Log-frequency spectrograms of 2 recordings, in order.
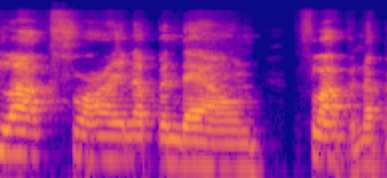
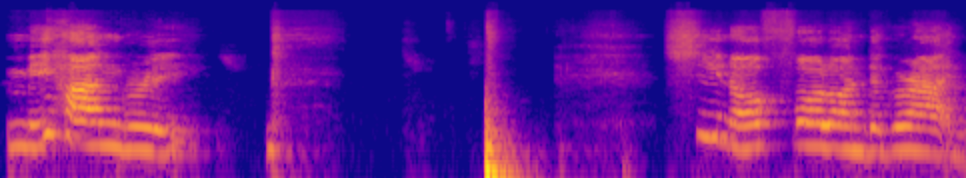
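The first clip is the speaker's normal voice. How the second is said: put-on Jamaican patois voice; Jamaican accent; 3 semitones higher, slower than usual. Reader playing a hungry, thirsty Jamaican, in Jamaican accent. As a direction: complain in a mock Jamaican accent. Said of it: "Don't make me do the accent".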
